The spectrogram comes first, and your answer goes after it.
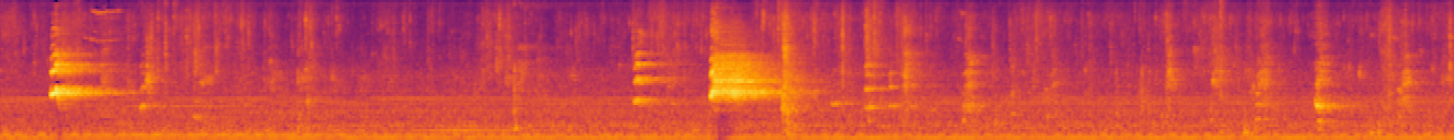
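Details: Norfolk Terriers at pool play, a few scattered sharp barks, a loud one near the middle and others at the start and end, with splashing, steady background hum and occasional human voices.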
